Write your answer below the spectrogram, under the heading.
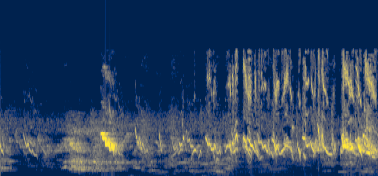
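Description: Kecial kuning white-eyes twittering in fast runs of high, quick chirps that grow denser and louder over the last couple of seconds.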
